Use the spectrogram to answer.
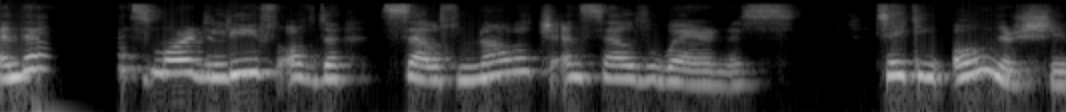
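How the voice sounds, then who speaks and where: A woman speaks at a high pitch with a dark, mellow tone. Her pace is moderate. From Netherlands or Belgium (Dutch-speaking). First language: Dutch. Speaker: communication trainer. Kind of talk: online workshop talk. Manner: halting, searching for English words.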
